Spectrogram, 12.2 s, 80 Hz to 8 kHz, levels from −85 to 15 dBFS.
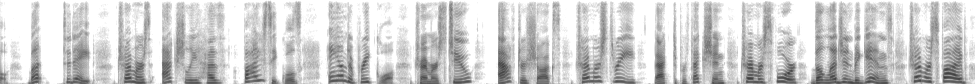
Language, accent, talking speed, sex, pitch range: English, American, 130 wpm, female, 195-310 Hz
